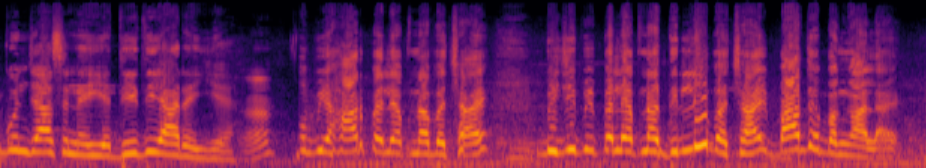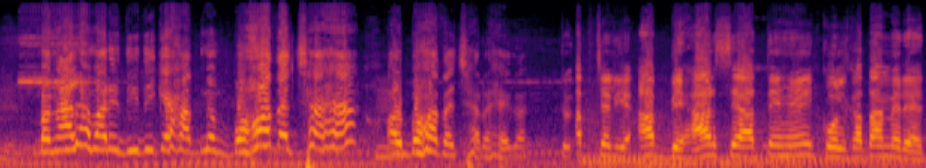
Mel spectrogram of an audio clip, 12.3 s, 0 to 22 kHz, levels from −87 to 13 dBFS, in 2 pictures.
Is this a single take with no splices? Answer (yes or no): no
